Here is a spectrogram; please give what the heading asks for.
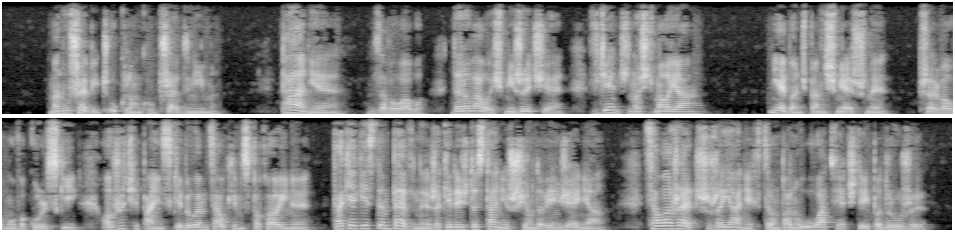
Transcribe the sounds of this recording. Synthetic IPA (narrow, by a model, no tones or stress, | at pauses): maɾuʂɛvʲit͡ʂuklɔ̃ŋkwpʂɛd̪ɲim | paɲɛ | zavɔwawd̪aɾɔvawɛɕmʲiʐɘt͡ɕɛvd͡ʑɛnt͡ʂnɔɕt͡ɕmɔja | ɲɛbɔɲt͡ɕpanɕmʲjɛʂnɘ̰ | pʂɛɾvawmuvɔkulskʲiɔʐɘt͡ɕɛpaj̃skʲɛbɘwɛmt̪sawkʲɛmspɔkɔjnɘt̪akjakjɛst̪ɛmpɛvnɘʐɛkʲɛd̪ɘʑd̪ɔst̪aɲɛʂɕɛ̃d̪ɔvʲjẽʑeɲa | t̪sawaʐɛt͡ʂʐɛjaɲɛxt̪sɛ̃panuʔuwat̪fʲja̰t͡ɕt̪ɛ̰jpɔd̪ɾuʐɘ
